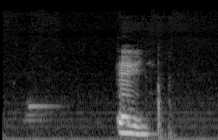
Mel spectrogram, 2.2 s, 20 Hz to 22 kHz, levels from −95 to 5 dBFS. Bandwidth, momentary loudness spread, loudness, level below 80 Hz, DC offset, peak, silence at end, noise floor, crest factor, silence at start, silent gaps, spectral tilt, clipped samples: 13.5 kHz; 23 LU; -25 LUFS; -56 dBFS; under 0.1%; -6 dBFS; 0.45 s; -58 dBFS; 24 dB; 0.3 s; none; -7 dB/octave; under 0.1%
